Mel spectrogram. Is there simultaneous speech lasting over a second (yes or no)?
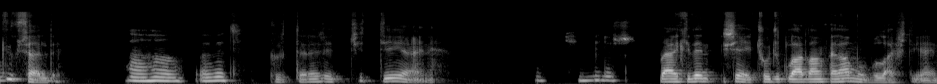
no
